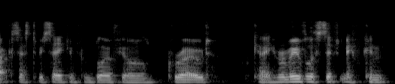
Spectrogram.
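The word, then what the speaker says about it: Blofield: blowfield road uh lingwood i've got blowfield and lingwood correct there in terms of pronunciation yes you have yes thank you let's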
